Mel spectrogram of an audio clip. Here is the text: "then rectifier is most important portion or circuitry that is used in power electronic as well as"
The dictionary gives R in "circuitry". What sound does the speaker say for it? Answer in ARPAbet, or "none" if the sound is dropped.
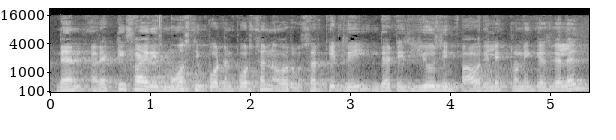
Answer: R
